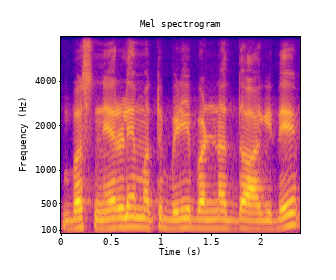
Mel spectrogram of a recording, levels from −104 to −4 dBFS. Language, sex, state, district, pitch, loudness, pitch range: Kannada, male, Karnataka, Bangalore, 130 Hz, -16 LUFS, 130-140 Hz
